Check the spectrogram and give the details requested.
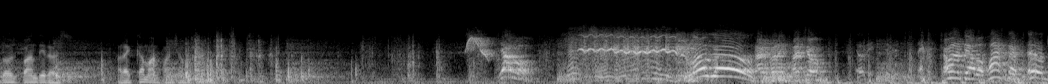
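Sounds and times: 
speech: 0.0 - 2.5, 5.0 - 10.4
horse whinnying: 5.6 - 8.1.

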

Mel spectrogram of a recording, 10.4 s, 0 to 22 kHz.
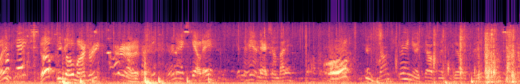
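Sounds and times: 
horse hooves stamping and clip-clopping: 0.4 - 4.4, 8.4 - 10.4
speech: 1.2 - 3.1, 3.7 - 10.4.

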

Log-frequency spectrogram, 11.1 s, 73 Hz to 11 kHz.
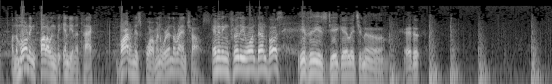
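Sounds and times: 
speech: 0.2 - 8.6
feeble dull knocks on a wooden ranch house door: 7.7 - 10.0, 10.6 - 11.0.

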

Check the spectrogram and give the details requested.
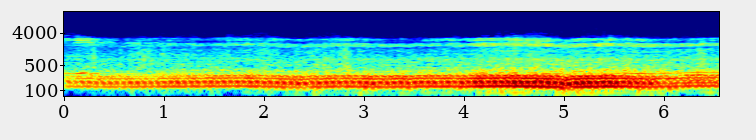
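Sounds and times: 
taxi cab engine rumbling while driving: 0.0 - 6.5.

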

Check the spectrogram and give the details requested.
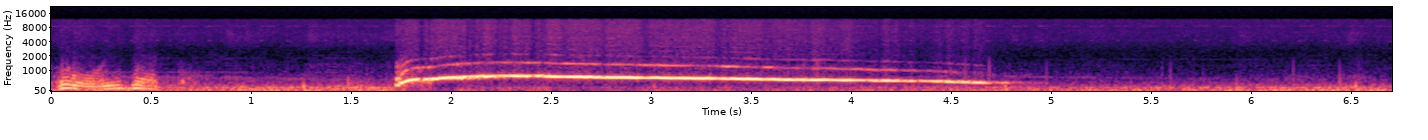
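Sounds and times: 
speech: 0.1 - 0.9
person imitating a coyote howl: 1.7 - 4.9.

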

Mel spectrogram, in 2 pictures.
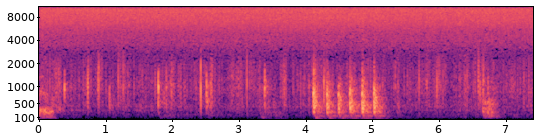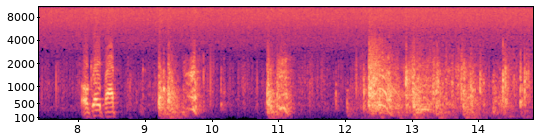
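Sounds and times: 
faint hiss: 0.0 - 14.8
firm raps on a door: 4.1 - 5.2, 9.2 - 9.6
speech: 8.1 - 8.7
door on the top floor of a building being kicked in: 9.2 - 9.9, 10.8 - 11.3, 12.0 - 14.8.

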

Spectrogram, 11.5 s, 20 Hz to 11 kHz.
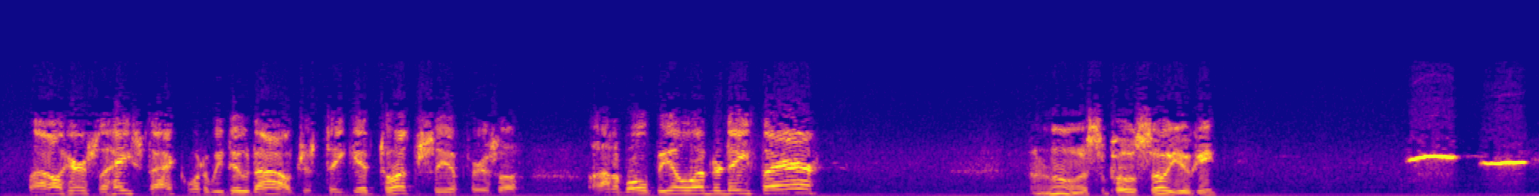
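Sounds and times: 
speech: 0.2 - 6.2, 7.7 - 9.2
person whistling a signal in short high-pitched blasts: 10.5 - 11.5.

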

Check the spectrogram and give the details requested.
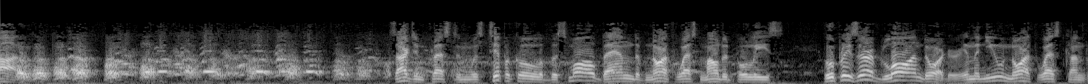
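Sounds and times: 
speech: 0.0 - 1.1, 3.9 - 10.8
pack of husky sled dogs barking and yipping excitedly: 0.0 - 8.7.

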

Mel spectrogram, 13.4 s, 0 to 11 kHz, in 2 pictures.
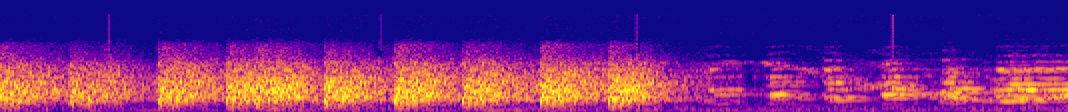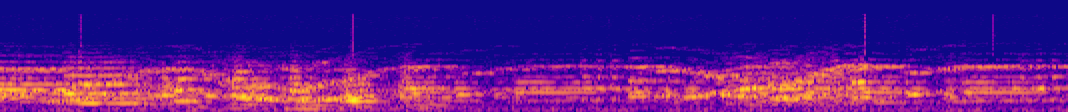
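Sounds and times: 
gunfire in a radio western drama: 0.0 - 4.4
ringing tonal sounds: 4.3 - 13.3.

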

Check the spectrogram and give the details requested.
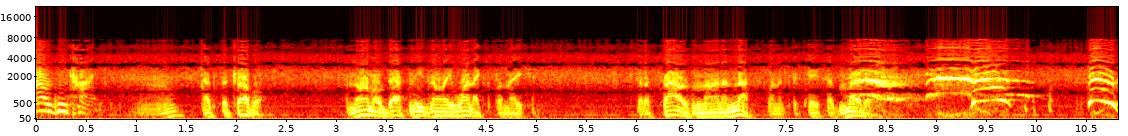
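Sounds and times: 
speech: 0.0 - 5.2, 6.0 - 9.6
person screaming in a room down the hall: 8.2 - 10.8.

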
